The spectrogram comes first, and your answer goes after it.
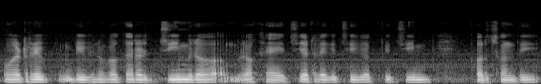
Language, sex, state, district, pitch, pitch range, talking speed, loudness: Odia, male, Odisha, Malkangiri, 110 Hz, 105-115 Hz, 145 wpm, -16 LUFS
